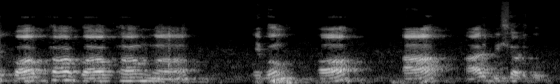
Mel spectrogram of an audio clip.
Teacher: ক বর্গ এবং অ, আ বিসর্গ এর উচ্চারণ স্থান হচ্ছে কণ্ঠ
